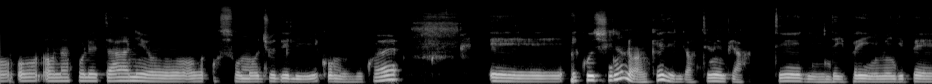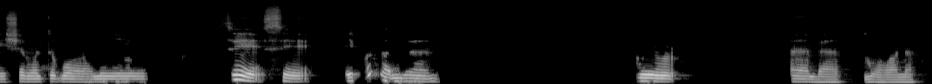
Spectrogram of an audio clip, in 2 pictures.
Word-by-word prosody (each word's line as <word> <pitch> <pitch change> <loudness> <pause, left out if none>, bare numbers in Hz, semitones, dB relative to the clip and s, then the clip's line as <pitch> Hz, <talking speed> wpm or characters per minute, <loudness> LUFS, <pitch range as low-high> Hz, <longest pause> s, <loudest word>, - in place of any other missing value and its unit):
o 165 +1 -1
o - - 0
napoletani 165 0 0
o 140 -1 0
o 155 - -19
sommo 135 -1 -1
giù 145 +2 -2
di 145 0 +1
lì 130 +2 0
comunque 140 - -1 0.9
e 140 -3 +2
e - - -2
cucinano 205 +6 +5
anche 125 - +2
degl'ottimi 140 - 0
piatti, 150 +4 -1
di 125 -1 -4
dei 125 0 -3
primi 130 -2 +2
di 130 +1 -3
pesce 130 0 -1
molto 135 +1 -1
buoni. 130 0 -1 0.7
Sì, 200 -9 +4
sì. 155 - -2
E 140 +4 -5
poi 460 +7 -2
vabbè 145 - -1 2.0
Mh. 150 -3 +5 1.2
Eh 130 -1 -1
beh, 120 -1 -4 0.2
buona. 115 -1 -4
140 Hz, 105 wpm, -23 LUFS, 130-155 Hz, 2.0 s, cucinano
